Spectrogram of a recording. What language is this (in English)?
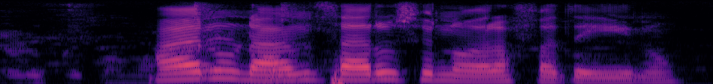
Gujarati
